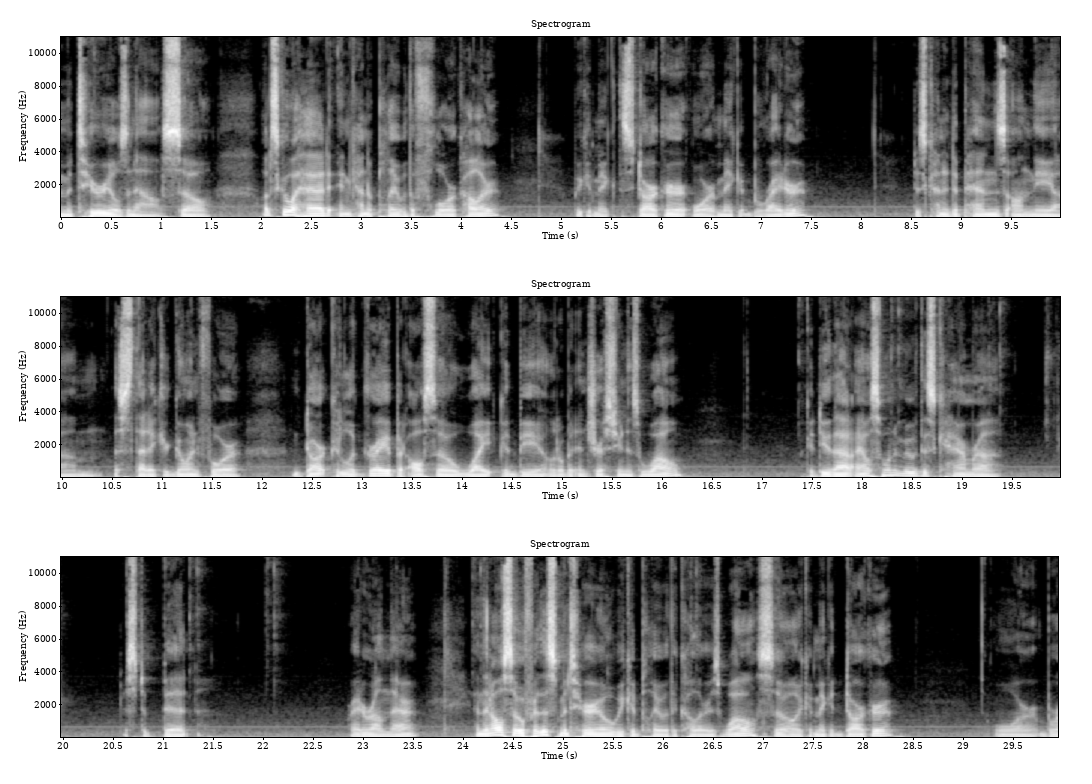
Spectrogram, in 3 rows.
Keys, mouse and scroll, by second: 0.1 click, 1.2 ctrl+s, 2.6 click, 3.4-17.3 drag, 18.2 click, 19.2 click, 20.0 g, 20.5 click, 21.2 click, 21.9 click, 24.0 click, 24.9 middle click, 26.2 click, 27.0-29.9 drag.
